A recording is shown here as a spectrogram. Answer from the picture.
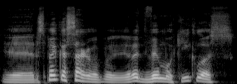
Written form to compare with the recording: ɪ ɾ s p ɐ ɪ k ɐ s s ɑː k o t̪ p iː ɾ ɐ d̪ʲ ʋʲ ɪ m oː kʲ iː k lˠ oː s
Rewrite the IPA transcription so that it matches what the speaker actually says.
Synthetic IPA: ɪ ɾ s p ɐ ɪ k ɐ s s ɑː k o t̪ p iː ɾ ɐ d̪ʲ ʋʲ ɪ m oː kʲ iː k lˠ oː s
